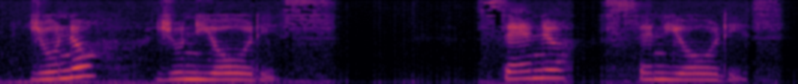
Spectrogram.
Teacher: Tem algumas palavras que eu tenho plural com deslocamento da sílaba tônica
